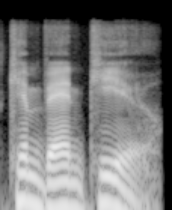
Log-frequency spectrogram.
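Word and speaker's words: Kim Vân Kiều: novel Jin Yun Chao known in Vietnamese pronunciation of Chinese characters as Kim van kieu the original written by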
